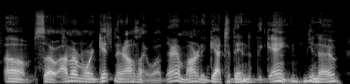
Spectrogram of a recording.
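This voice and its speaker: A man's voice: mid-range voice, very fast, slightly rough, no echo, studio quality. A man co-hosting a gaming podcast, talking in an informal, conversational way. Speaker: podcast co-host. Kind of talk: casual gaming podcast chat.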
